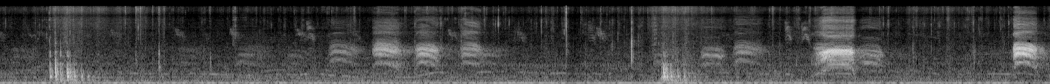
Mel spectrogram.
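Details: Crow calling while eating salty food: a few harsh, hoarse caws spaced irregularly across ten seconds, the loudest two near the end, over a constant low background hum.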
